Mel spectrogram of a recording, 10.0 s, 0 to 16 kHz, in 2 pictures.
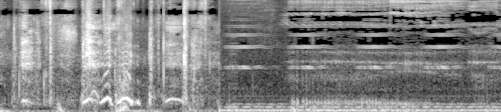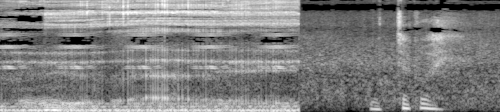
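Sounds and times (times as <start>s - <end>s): dark background music: 2.2s - 8.0s
faint high pulse: 2.2s - 8.0s
low bass drone: 2.2s - 8.0s.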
